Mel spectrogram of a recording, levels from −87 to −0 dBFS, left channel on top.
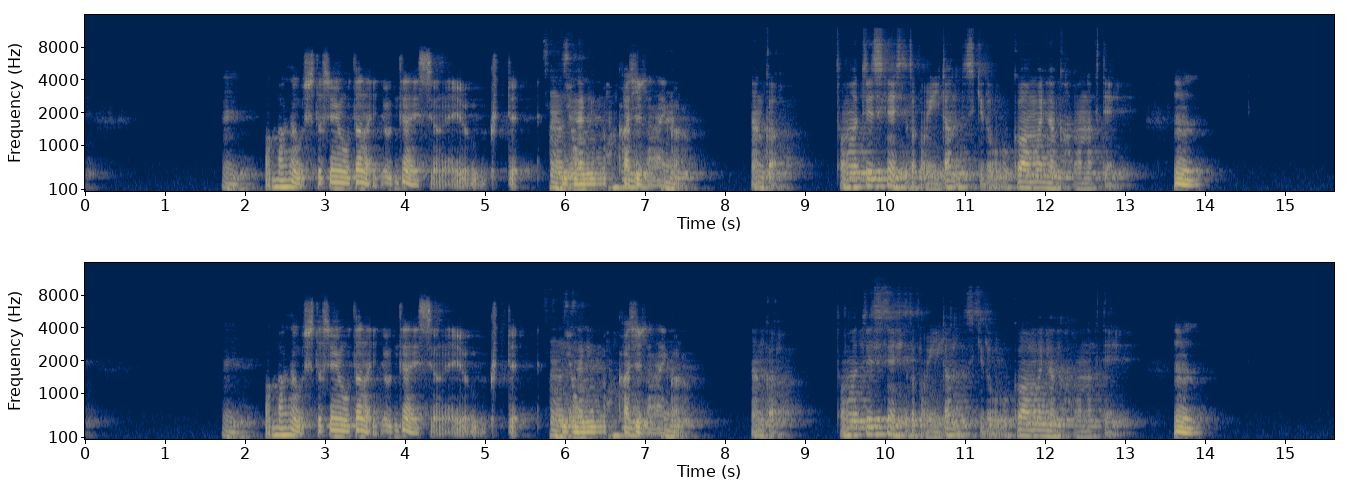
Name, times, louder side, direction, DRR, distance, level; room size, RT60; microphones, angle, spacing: voice 1, 2.3-5.4 6.0-7.4 13.6-14.0, equal, ahead, 10 dB, 1.3 m, -27 dB
voice 2, 5.8-6.3 6.5-7.5 8.3-8.7 9.4-12.9, left 1 dB, 55° left, 2 dB, 7.3 m, -29 dB
29.0 x 20.5 x 9.1 m, 0.73 s
head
